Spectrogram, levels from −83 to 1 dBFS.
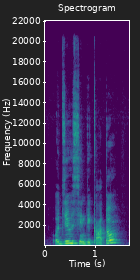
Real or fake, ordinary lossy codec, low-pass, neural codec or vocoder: real; none; none; none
